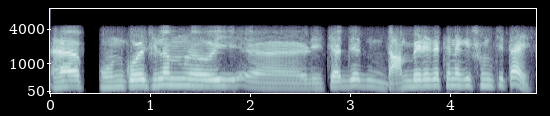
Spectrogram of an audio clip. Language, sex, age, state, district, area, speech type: Bengali, male, 18-30, West Bengal, Kolkata, urban, conversation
